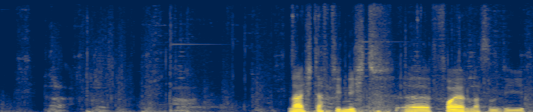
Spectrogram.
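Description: A sword swishes and strikes in short, quick blows.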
